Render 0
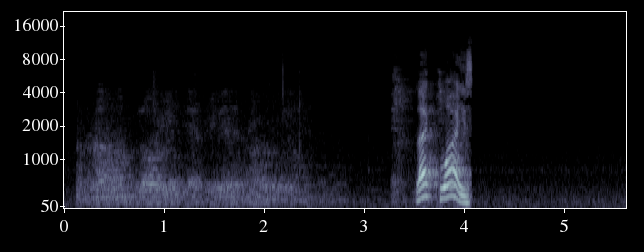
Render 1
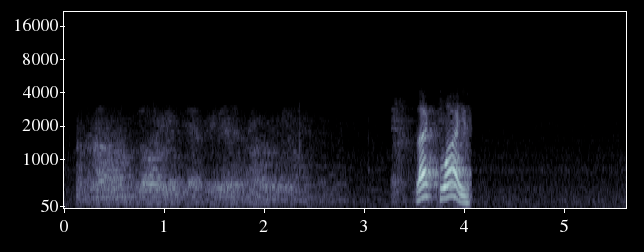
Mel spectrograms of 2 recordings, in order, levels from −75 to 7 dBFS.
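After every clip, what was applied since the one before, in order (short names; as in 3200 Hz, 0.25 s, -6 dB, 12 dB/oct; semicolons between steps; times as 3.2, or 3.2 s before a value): steep low-pass 2400 Hz 36 dB/oct; low shelf 290 Hz -9.5 dB; gain +6 dB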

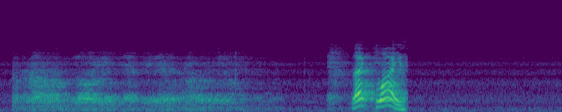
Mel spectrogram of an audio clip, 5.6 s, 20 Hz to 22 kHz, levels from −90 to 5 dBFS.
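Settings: comb 1.9 ms, depth 58%; gain -6.5 dB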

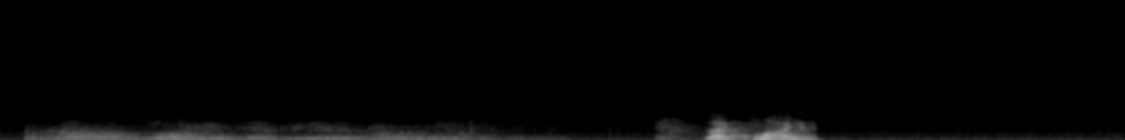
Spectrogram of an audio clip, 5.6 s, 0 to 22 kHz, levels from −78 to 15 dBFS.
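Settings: octaver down 2 oct, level +4 dB; gain -3 dB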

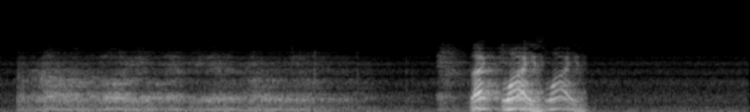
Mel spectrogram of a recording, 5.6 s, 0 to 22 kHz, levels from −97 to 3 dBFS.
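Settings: outdoor echo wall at 55 m, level -9 dB; gain -1 dB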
